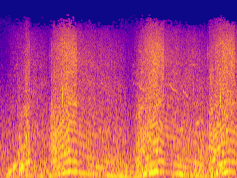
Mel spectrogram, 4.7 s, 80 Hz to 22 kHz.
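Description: A Toyota Celica GT with a naturally aspirated 2-litre engine revs in the Forza Horizon 4 racing game, three rising-and-falling revs in a row, moderately loud and clear.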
